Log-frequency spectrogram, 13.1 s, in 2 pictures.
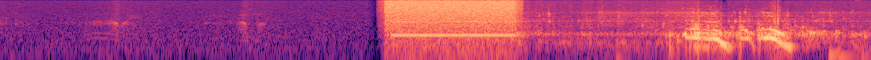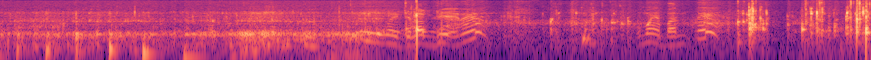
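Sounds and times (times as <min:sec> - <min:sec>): tv static with steady beep: 0:02.8 - 0:04.0
muffled water sloshing: 0:04.0 - 0:13.0.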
